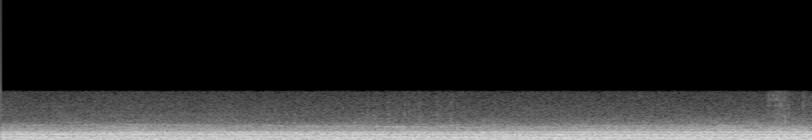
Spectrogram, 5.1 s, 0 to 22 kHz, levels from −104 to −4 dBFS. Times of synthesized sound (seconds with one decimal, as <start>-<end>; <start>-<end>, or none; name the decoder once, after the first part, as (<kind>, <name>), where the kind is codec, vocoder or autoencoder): 0.0-1.7 (autoencoder, DAC-VAE)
